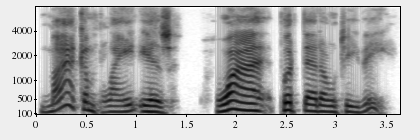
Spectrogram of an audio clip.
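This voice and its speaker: A man's voice: a little high, lively intonation, slow pace, dry recording, clean studio sound. An older man in casual, rambling, opinionated talk about wrestling as a podcast commentator.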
